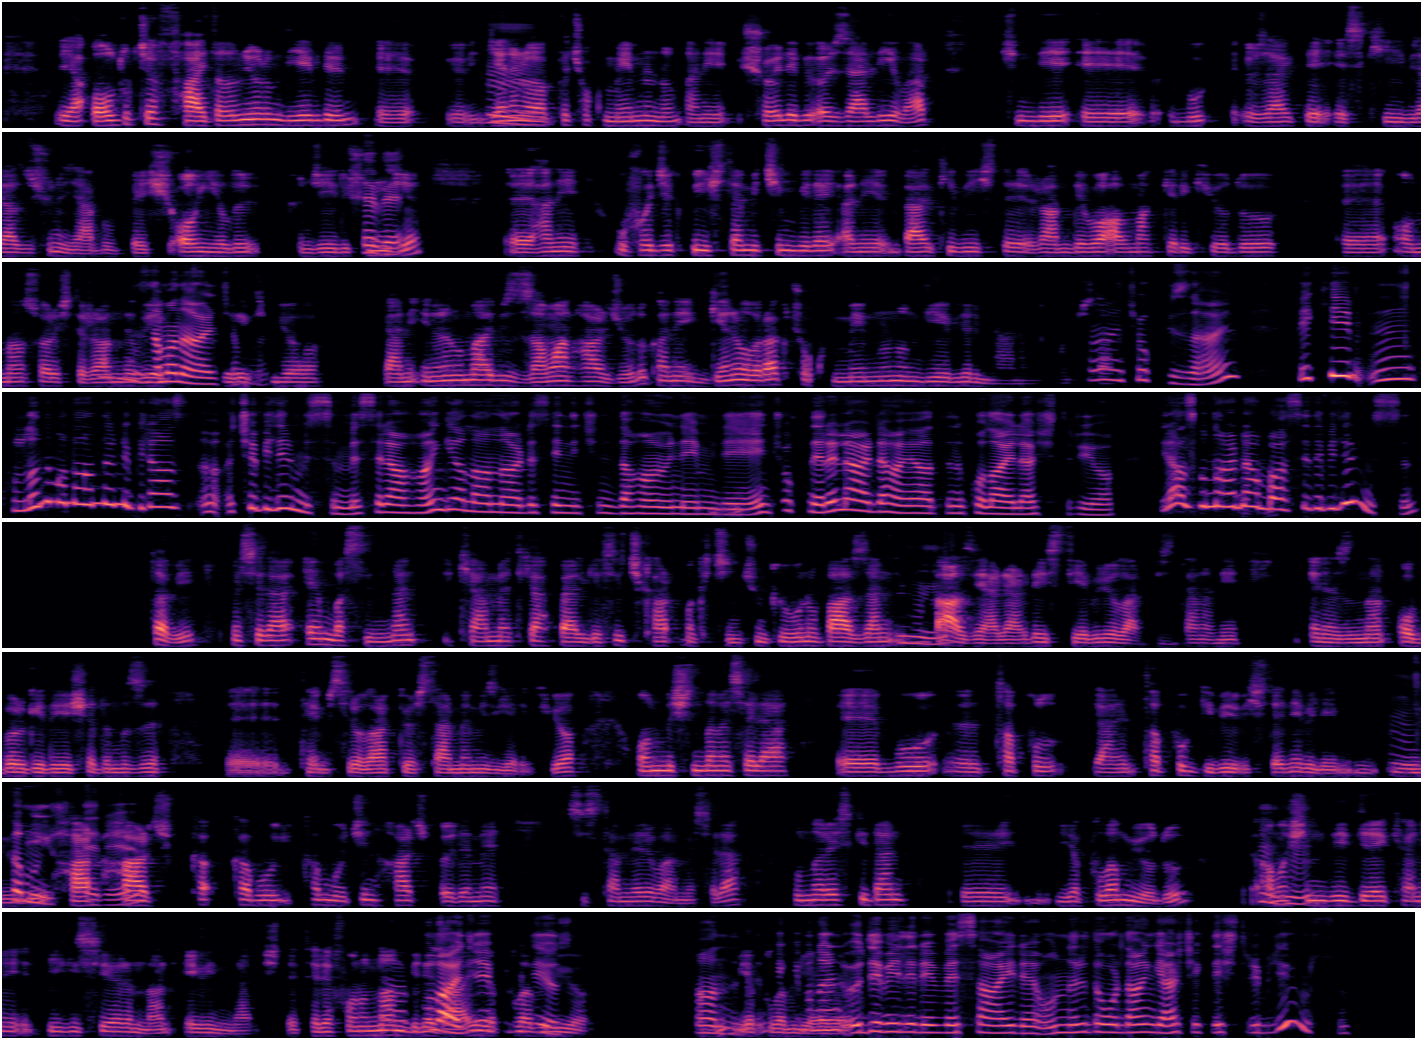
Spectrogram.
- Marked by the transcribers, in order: other background noise; tapping
- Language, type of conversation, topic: Turkish, podcast, E-devlet ve çevrim içi kamu hizmetleri hakkında ne düşünüyorsun?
